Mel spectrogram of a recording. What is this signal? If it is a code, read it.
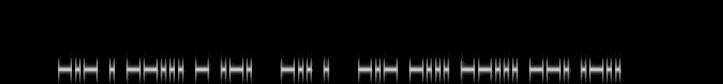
Morse code, heard as a keyed tone, about 28 wpm, 700 Hz. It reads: KE7TR DE KB7GL
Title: USA Callsign DE Callsign - 5 Characters - 28wpm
